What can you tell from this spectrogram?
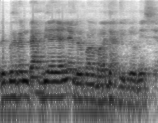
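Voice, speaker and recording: A man's voice with ordinary pitch variation. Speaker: university lecturer, visiting speaker. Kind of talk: speech to pesantren students. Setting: Islamic boarding school gathering. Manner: halting, repetitive.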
